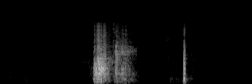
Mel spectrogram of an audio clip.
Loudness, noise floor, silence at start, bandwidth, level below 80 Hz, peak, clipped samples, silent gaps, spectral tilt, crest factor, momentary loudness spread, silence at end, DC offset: -28 LUFS; -81 dBFS; 0.95 s; 7.8 kHz; -64 dBFS; -6 dBFS; under 0.1%; none; -3.5 dB/octave; 24 dB; 12 LU; 0.65 s; under 0.1%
